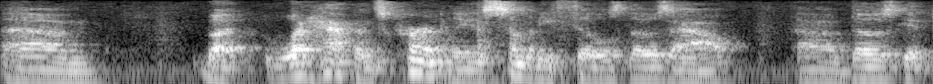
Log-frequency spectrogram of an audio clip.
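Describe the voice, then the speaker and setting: Speaking at a fairly quick pace, a soft-spoken man has a very deep, low voice. Noticeable background noise and audible room echo fill the recording. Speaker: park manager. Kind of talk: livestreamed staff update. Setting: livestream. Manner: hesitant, many fillers.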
